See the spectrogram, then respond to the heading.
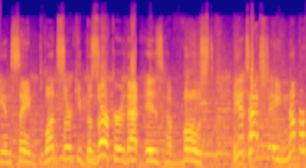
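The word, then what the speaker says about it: XBOCT: Xbox, which is somehow pronounced Host, or as I like to call him, Xbox, has been the founding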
